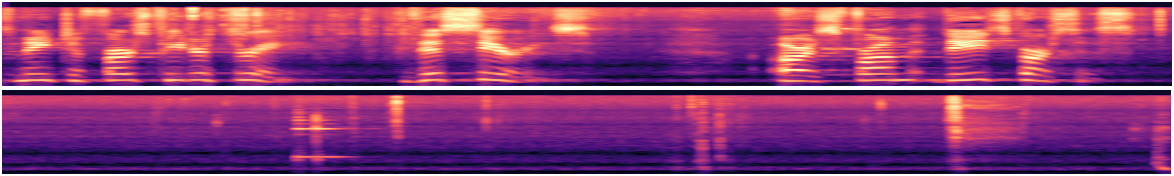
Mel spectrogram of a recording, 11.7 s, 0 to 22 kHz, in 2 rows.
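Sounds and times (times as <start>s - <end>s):
speech: 0.0s - 3.0s, 3.8s - 5.7s
quiet hum: 0.0s - 11.6s
phone voice assistant electronic activation beep: 7.3s - 7.7s.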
